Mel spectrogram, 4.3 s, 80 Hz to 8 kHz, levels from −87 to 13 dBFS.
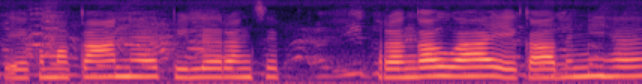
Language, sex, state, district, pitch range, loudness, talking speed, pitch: Hindi, female, Jharkhand, Palamu, 260-290 Hz, -14 LUFS, 170 wpm, 275 Hz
